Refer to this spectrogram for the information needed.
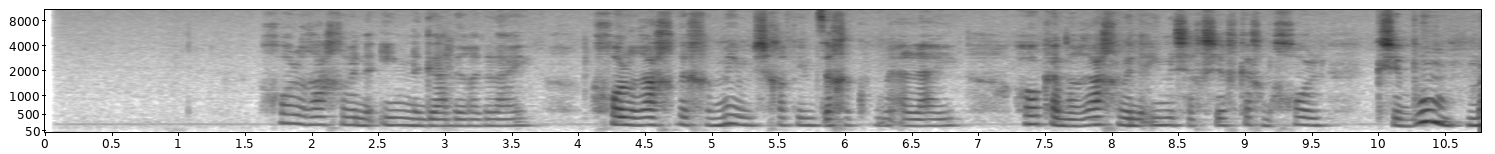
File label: Hebrew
